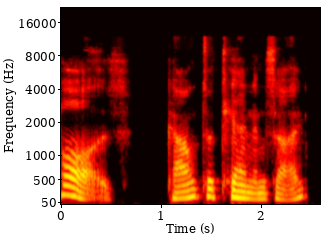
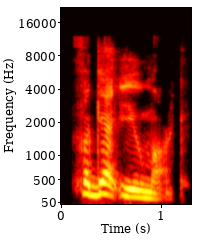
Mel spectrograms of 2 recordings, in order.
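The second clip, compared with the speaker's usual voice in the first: retold angry dismissal; 7 dB louder than usual. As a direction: imitate an angry woman telling him off. Quoting woman's hostile reply.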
